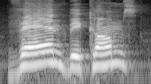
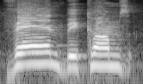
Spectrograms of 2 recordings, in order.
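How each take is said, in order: No difference in how they are said.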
